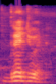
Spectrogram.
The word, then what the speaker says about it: graduate: तो डी का उच्चारण ज के रूप में हुआ ना।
